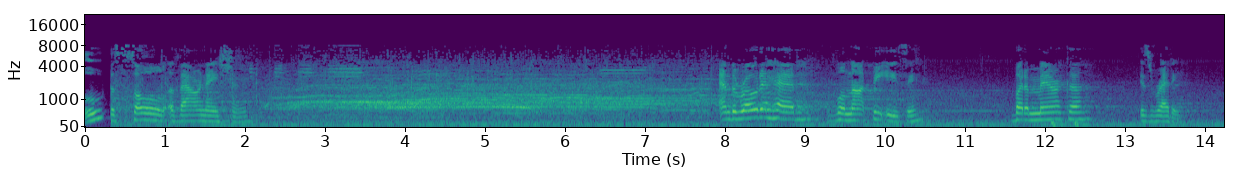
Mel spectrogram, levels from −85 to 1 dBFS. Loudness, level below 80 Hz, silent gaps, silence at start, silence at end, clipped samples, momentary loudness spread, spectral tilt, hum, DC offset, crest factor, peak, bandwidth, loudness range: -28 LUFS; -50 dBFS; none; 0 s; 0 s; under 0.1%; 18 LU; -4.5 dB/octave; none; under 0.1%; 18 dB; -10 dBFS; 8.4 kHz; 4 LU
